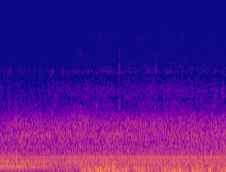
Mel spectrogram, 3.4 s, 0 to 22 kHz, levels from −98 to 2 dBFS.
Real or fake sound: real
